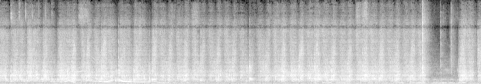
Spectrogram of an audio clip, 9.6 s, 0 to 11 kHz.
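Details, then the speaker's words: Echocardiogram Doppler in an 8-week-old puppy: harsh, rushing, scratchy flow noise with rapid pulsing through a patent ductus arteriosus narrowed to about 1 mm; turbulent flow. "It got down to about 1 millimeter, but it's still letting blood flow through there. You see all this little mixing of blood here, and it makes a lot of noise."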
